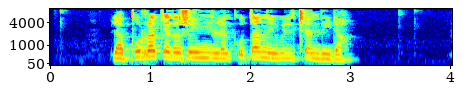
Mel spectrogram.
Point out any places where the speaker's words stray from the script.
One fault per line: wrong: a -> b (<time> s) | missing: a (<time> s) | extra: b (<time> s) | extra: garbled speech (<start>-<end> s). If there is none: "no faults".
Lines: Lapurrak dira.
extra: edozein lekutan ibiltzen (1.2 s)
